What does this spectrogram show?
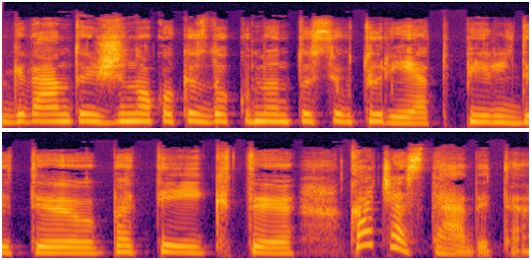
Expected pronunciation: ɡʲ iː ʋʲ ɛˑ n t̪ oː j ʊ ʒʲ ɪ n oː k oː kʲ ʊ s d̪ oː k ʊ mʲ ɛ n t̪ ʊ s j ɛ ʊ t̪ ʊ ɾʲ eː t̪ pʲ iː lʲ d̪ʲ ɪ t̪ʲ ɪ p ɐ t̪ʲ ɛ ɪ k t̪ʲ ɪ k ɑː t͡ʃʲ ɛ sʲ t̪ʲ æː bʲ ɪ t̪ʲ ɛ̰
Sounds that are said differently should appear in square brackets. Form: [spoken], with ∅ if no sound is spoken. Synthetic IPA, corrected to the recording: ɡʲ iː ʋʲ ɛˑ n t̪ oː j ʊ ʒʲ ɪ n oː k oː kʲ ʊ s d̪ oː k ʊ mʲ ɛ n t̪ ʊ s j ɛ ʊ t̪ ʊ ɾʲ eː t̪ pʲ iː lʲ d̪ʲ ɪ t̪ʲ ɪ p ɐ t̪ʲ ɛ ɪ k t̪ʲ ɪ k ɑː t͡ʃʲ ɛ sʲ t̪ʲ æː bʲ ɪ t̪ʲ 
